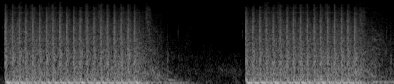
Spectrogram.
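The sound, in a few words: video game HRM9 gun firing neon green tracers, ray-gun sound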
